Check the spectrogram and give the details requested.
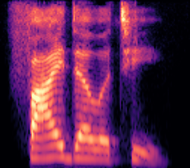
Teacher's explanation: A quick tip to remember is to focus on the stress of the second syllable. Emphasizing del helps anchor the word, making it sound right. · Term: stressed syllable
